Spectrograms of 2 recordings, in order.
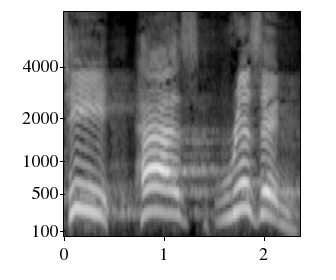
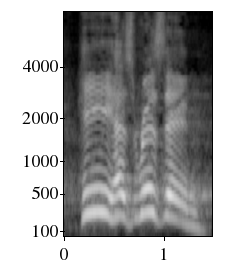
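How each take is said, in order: First: Loud, high, very slow emphatic proclamation; really meaning it. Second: Raised, slow congregational call; Easter proclamation. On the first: Pastor showing the congregation how to really mean it, emphatic proclamation. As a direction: proclaim it full out, each word drawn out. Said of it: "say it like you really mean it". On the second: Pastor trying again with the eleven o'clock crowd, raised proclamation. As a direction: call it out to draw a response. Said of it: "So let's try again". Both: Shown as a demonstration.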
